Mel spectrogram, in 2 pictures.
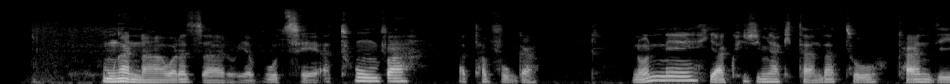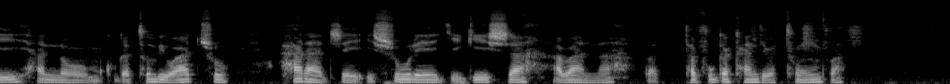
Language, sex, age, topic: Rundi, male, 25-35, education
